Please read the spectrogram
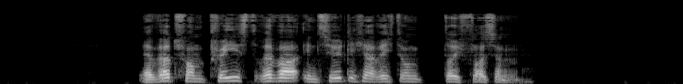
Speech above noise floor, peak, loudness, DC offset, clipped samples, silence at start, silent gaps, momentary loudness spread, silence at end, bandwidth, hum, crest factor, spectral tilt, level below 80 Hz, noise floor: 56 dB; -4 dBFS; -22 LUFS; under 0.1%; under 0.1%; 1.4 s; none; 12 LU; 1.65 s; 11.5 kHz; none; 22 dB; -4.5 dB/octave; -64 dBFS; -78 dBFS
